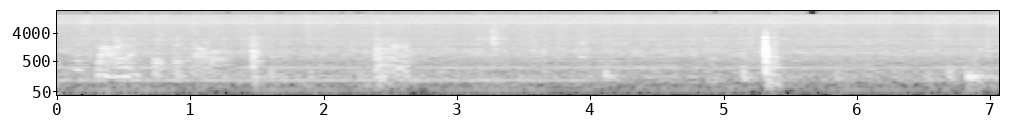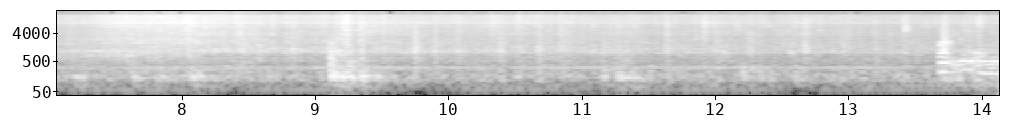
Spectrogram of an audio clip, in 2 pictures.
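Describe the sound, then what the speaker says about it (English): Steady sizzling of a burger frying in a pan, with occasional clinks and scrapes of utensils and some speech now and then. "Sizzle ASMR."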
